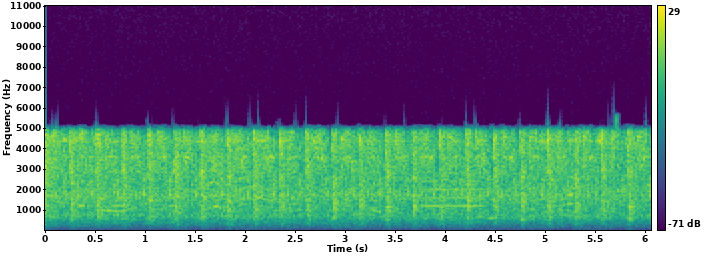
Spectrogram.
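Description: Antique stationary gas engine with a large flywheel running steadily, with a rapid, even knocking from the engine and the machinery it drives.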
